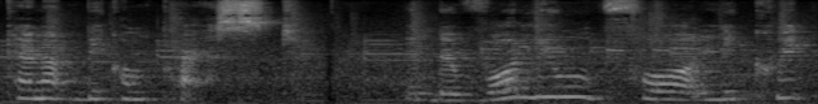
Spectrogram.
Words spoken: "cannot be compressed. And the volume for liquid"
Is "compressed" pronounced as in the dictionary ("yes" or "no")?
yes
